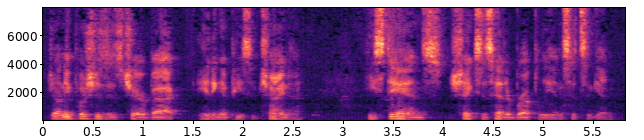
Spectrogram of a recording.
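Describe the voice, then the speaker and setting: A man's voice: fairly low pitch, normal speed, darkish tone, slight background noise, low-quality recording. A man narrating script directions in a plain, unpolished cold read, stumbling now and then. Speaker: narrator reading stage directions.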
